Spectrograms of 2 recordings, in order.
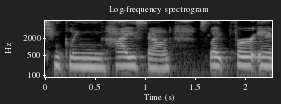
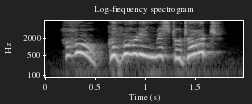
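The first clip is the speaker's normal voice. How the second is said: very high, loud, squeaky cartoon voice; 12 dB louder than usual. Saying good morning to Mister Judge in a Mickey Mouse voice. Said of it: "that last one was my Mickey Mouse impression".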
